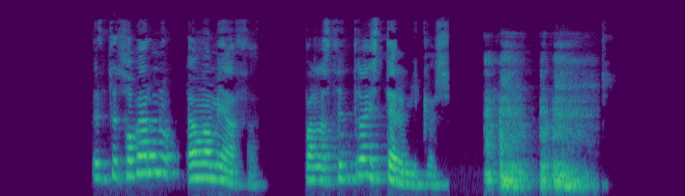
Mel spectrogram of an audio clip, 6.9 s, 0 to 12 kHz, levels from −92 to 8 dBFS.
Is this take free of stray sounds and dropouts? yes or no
no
